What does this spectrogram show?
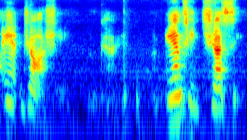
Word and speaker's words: Jessie: the story of course of of uh I'm not Aunt Joshy. I got you. Uh we're not I'm not I'm not Aunt Joshy. Okay. I'm Auntie Jessie.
